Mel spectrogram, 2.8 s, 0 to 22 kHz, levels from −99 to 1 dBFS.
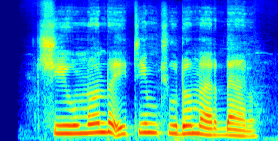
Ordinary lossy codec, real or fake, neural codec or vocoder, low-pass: none; fake; codec, 44.1 kHz, 3.4 kbps, Pupu-Codec; none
